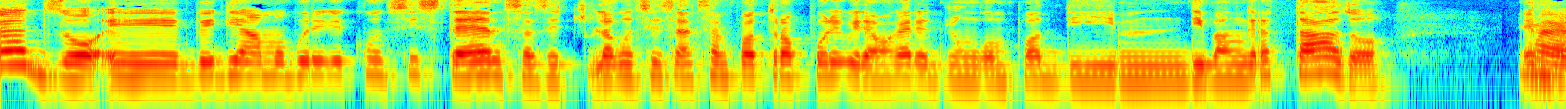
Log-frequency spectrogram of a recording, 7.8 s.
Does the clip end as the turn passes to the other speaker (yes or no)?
no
